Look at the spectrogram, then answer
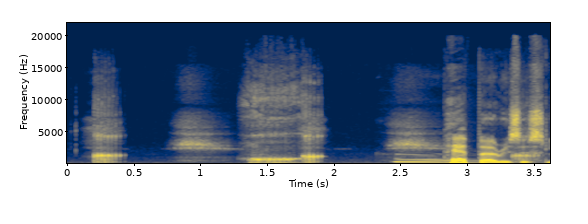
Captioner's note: snores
